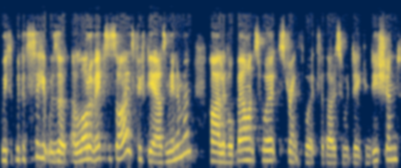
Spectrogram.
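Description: Against a quiet background, a woman talks at a very fast pace with an Australian accent. Her pitch is fairly high and her intonation lively. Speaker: aged care exercise researcher. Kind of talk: webinar presentation. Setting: online webinar.

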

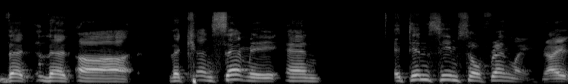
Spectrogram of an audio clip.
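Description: Very slowly and at a high pitch, a man speaks against a quiet background, the sound dry with no echo. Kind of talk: event welcome remarks. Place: hall.

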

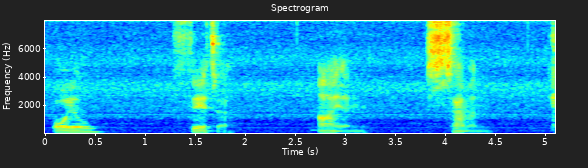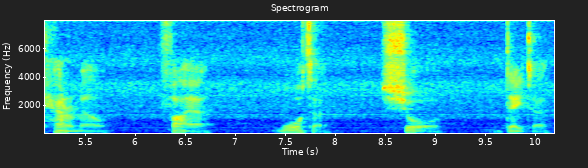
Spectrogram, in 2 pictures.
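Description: Very slowly, with long pauses coming often, a man talks against clearly audible background noise. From London, England. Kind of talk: casual talk to camera.

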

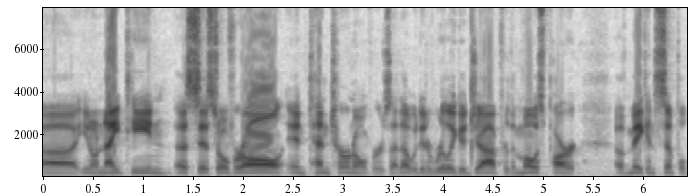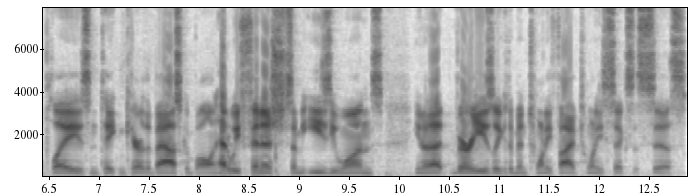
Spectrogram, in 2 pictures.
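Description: A man's very deep, low voice at a fairly quick pace, with monotone, flat intonation. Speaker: basketball head coach. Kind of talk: interview answer. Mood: pleased, calm. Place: hall. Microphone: podium.

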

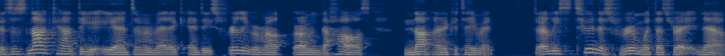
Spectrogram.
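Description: A quiet background, ordinary pitch variation, and reading aloud in a natural voice

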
